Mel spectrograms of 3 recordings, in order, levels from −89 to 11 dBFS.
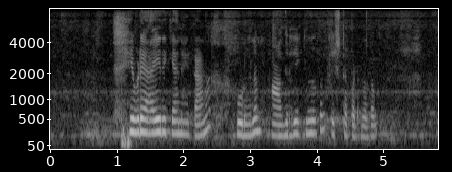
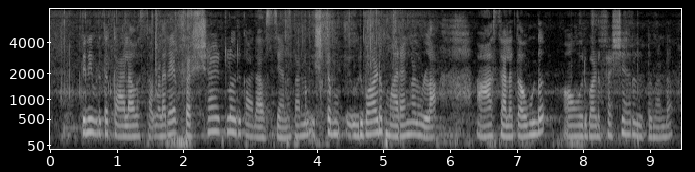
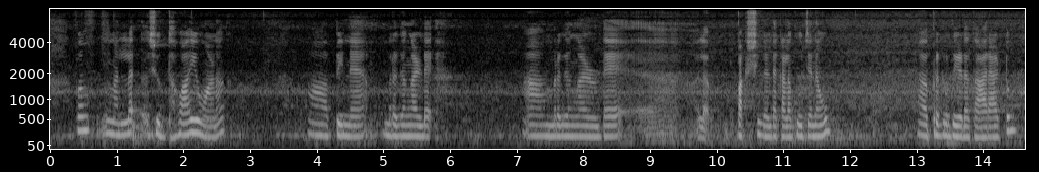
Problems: low volume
